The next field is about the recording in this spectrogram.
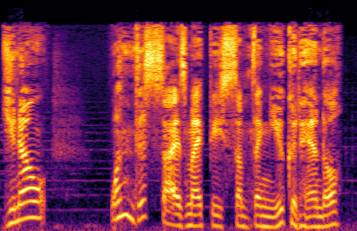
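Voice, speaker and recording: A woman's voice: sits low, very animated, normal speed, no room sound, faint music behind, exaggerated voice. A woman voicing a proud, practical, guarded warrior mechanic in a video game cutscene. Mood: guarded concern.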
